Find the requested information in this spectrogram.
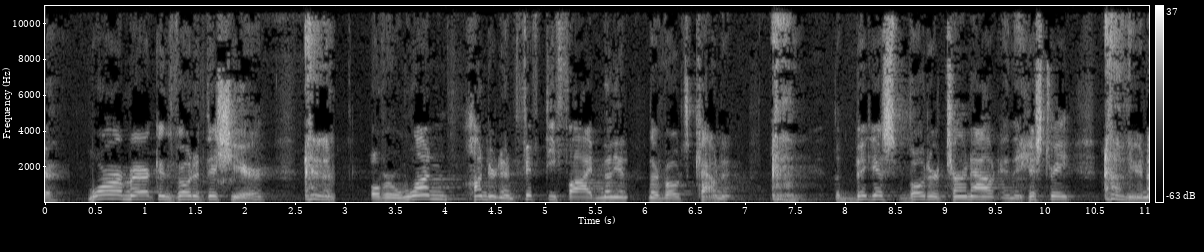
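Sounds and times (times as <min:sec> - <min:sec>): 
speech: 0:00.0 - 0:11.0
man clearing his throat: 0:02.6 - 0:03.0, 0:07.2 - 0:07.8, 0:10.6 - 0:11.0.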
